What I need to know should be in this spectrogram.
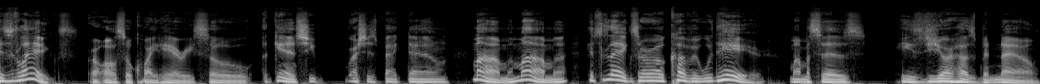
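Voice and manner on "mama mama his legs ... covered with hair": pitched-up put-on Italian accent. Telling a joke, the bride rushes down to her mother, in an italian accent. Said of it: "she does have her Italian accent".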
